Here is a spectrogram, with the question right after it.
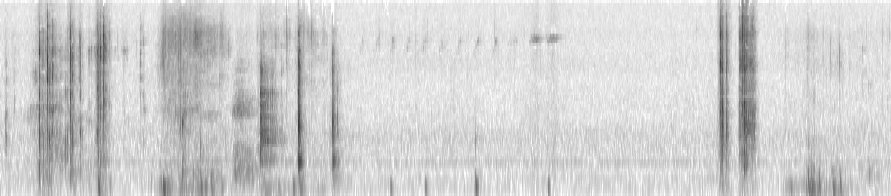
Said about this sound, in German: Ja, ich werde jetzt mal ein Stück weitergehen und sicherlich zwischendurch auch wieder ein paar Fotos machen, so wie da jetzt gerade.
